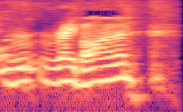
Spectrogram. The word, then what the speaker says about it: Rayburn: But the good thing about Arga Rayburn, Rayburn, say it right, Rayburn.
